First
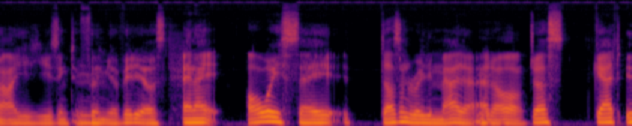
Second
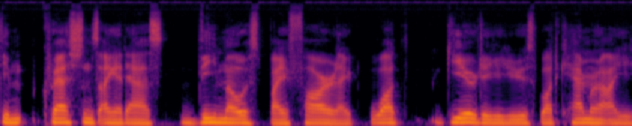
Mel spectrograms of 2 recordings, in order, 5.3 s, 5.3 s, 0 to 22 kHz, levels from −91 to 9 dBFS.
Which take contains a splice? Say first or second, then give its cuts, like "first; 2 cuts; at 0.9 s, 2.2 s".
first; 2 cuts; at 1.4 s, 4.4 s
